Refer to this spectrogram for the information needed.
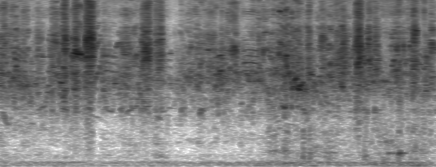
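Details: Budgies chirping as they eat, giving a dense stream of high squeaky chirps and warbles with a faint low background hum.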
